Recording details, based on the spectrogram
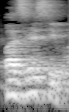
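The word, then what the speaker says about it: possessive: ते जरा सांगणार आहे पजेसिव हा उच्चार बघा स्पेलिंग विचित्र आहे पी O double S E double S आय व्ही पजेसिव इथे लिहितो मी व्यवस्थित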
